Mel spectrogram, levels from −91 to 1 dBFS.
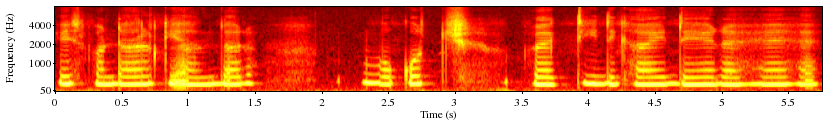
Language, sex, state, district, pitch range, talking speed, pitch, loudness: Hindi, female, Jharkhand, Palamu, 255-275 Hz, 115 wpm, 265 Hz, -15 LUFS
